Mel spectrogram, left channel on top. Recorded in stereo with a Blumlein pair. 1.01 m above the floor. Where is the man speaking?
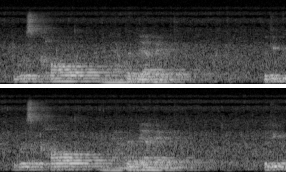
5° left, 0.9 m.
